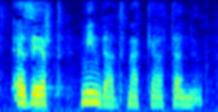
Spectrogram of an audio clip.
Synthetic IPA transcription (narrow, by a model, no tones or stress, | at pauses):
ɛzeːrt̪mind̪ɛnt̪mɛkːɛlt̪ɛnːy̰ŋk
